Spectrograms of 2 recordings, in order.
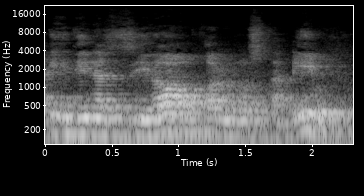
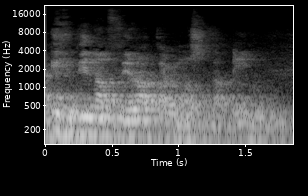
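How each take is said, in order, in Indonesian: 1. Kata itu dimulai dengan bunyi z. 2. Kata itu dimulai dengan bunyi dh. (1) "menerima zai" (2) "menerima dha"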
